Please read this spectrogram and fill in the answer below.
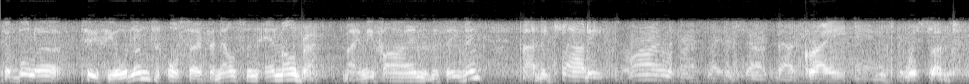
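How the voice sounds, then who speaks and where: A man's voice: mid-range voice, animated, moderate pace. A man with a New Zealand accent reading a scripted weather bulletin as a radio newsreader. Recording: crackly, noisy, narrow-band shortwave radio. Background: clear radio static and noise.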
